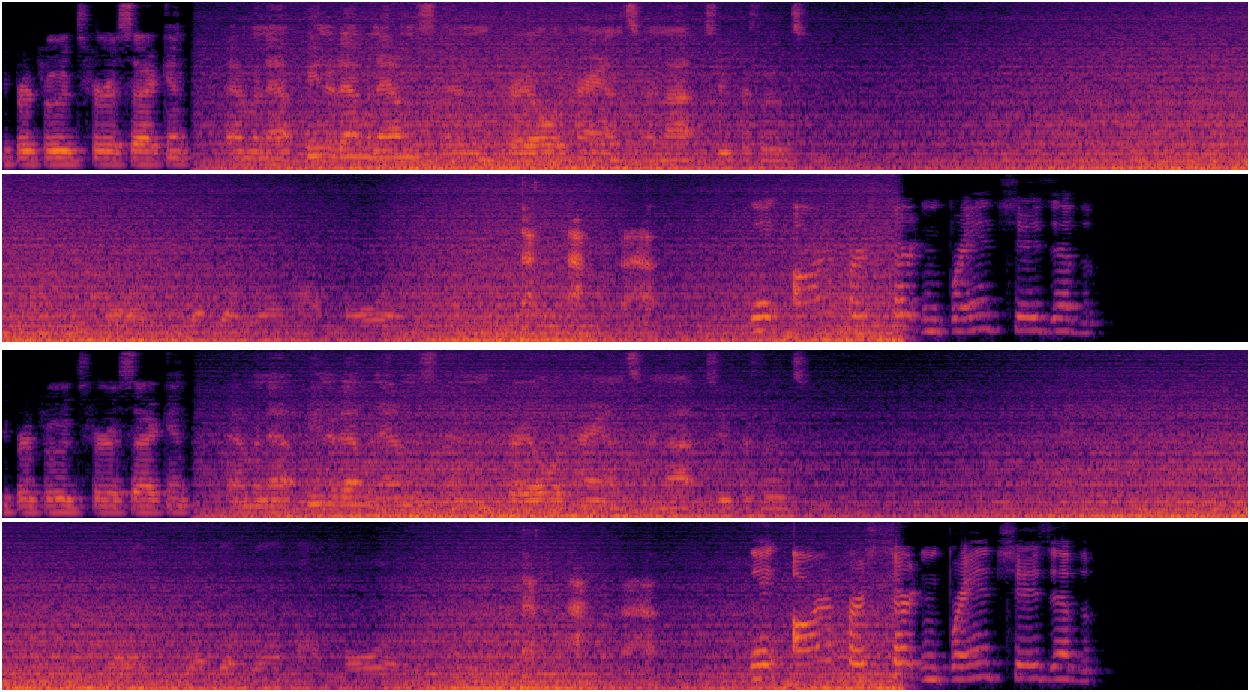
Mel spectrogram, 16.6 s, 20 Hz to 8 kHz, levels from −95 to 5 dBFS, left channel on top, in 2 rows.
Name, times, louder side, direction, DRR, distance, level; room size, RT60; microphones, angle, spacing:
voice 1, 0.0-5.3 11.8-12.7, left 3 dB, 90° left, 0.9 m, -33 dB
sound 1, 1.3-14.3, equal, 55° left, 1.2 m, -33 dB
voice 2, 7.0-7.9 9.0-11.4 12.4-12.5, left 1 dB, 30° right, 0.8 m, -43 dB
voice 3, 13.3-15.6, right 4 dB, 55° right, 0.6 m, -32 dB
3.1 x 2.6 x 2.3 m
head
